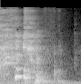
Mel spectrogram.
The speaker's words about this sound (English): Sorry about these coughs.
